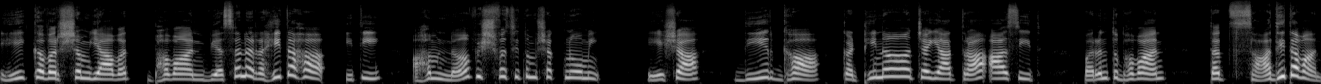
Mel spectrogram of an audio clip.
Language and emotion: Sanskrit, surprised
